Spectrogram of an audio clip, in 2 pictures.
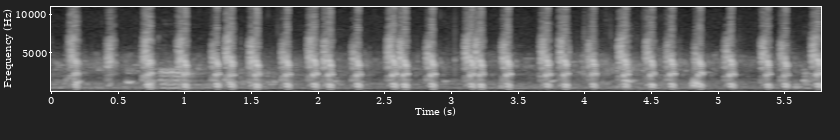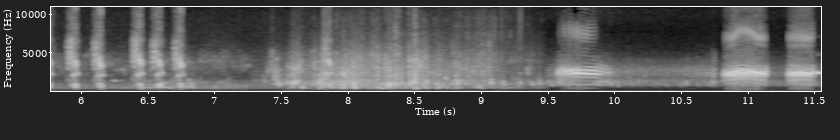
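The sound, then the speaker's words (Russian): A duck, not a mallard but one with an oddly built bill, gives a long rapid run of loud, clipped calls, followed by a harsher rasping stretch and a few drawn-out, higher calls, with no talking. “Так вот, эта утка отличается от той же самой кряквы, которую, наверное, все знают, я надеюсь, одним таким важным характерным признаком.”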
